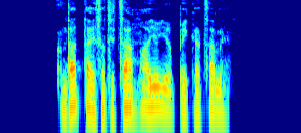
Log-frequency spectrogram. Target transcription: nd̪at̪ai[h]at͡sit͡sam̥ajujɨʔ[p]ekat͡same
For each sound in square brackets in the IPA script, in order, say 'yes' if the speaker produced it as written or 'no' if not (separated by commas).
no, yes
